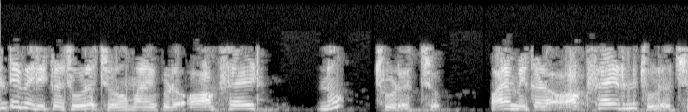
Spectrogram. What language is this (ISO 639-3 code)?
tel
